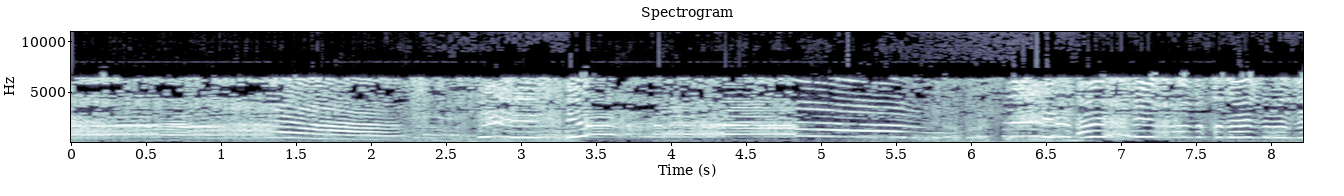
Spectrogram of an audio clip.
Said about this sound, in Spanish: Una mamá llora a gritos después de que el doctor le acabara de comunicar, en una sala de urgencias plagada de pacientes, que los esfuerzos para salvar a su niña pequeña han sido inútiles.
